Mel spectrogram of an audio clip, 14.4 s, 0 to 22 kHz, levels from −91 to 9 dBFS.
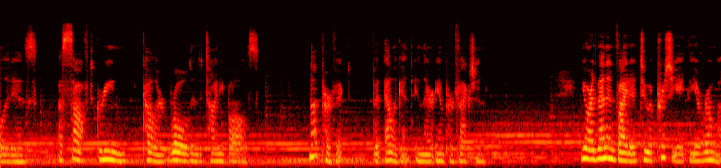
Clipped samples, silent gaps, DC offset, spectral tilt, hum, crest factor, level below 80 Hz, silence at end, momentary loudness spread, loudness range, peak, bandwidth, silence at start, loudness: under 0.1%; none; under 0.1%; -6 dB/octave; none; 18 dB; -70 dBFS; 0 s; 17 LU; 7 LU; -12 dBFS; 12.5 kHz; 0 s; -29 LUFS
